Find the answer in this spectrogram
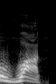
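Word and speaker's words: walk: उसके बाद से यहाँ पे आप देखेंगे डब्ल्यू ए एल की, इसको पढ़ेंगे आप वॉक, एल जो है ना साइलेंट है, वॉक, वॉक मीन्स होता है टहलना, ठीक है दोस्त।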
